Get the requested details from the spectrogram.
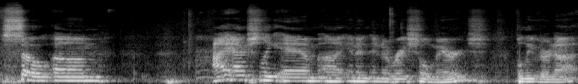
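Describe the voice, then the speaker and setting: A man with an American accent speaks at a fairly slow pace with lively intonation, very even loudness and long, frequent pauses, with audible room echo and noticeable background noise. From Ohio, US Midwest. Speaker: stand-up comedian. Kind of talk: stand-up. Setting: stage with audience. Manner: non-threatening, mild; hesitant, many fillers.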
